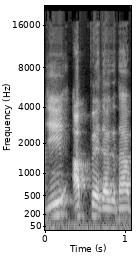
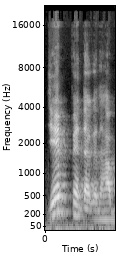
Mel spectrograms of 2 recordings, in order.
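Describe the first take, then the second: First: The short 'a' is sounded as a separate syllable. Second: The short 'a' is merged into 'ye'. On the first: An extra syllable is added, breaking the metre. The speaker calls it wrong. "जे अप्यदग्धा बोलने की जरूरत नहीं है" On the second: The metre stays intact. The speaker calls it right. "जे प्यदग्धा बोलने की जरूरत है"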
